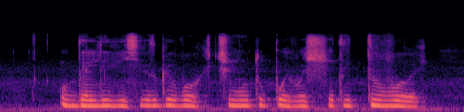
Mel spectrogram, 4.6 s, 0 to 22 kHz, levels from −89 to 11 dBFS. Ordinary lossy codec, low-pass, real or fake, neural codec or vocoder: none; 7.2 kHz; real; none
